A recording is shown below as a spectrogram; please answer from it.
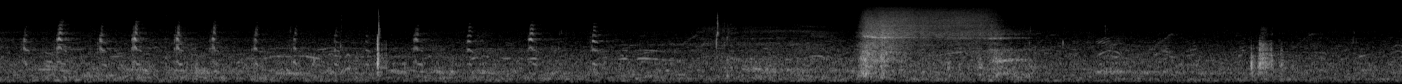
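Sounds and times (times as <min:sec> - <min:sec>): bird honking calls: 0:00.2 - 0:06.6.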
